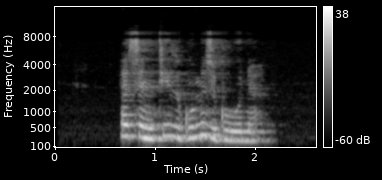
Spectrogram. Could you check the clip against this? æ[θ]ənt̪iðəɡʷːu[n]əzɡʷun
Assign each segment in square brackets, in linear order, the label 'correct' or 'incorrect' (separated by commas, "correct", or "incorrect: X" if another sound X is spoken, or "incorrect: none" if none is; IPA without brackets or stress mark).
incorrect: s, incorrect: m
